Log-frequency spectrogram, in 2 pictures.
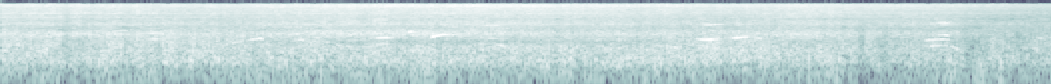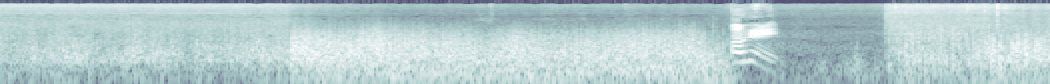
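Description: Ocean surf washing onto the beach, with wind rushing across the microphone. It swells louder for a couple of seconds near the end, then cuts off abruptly.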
